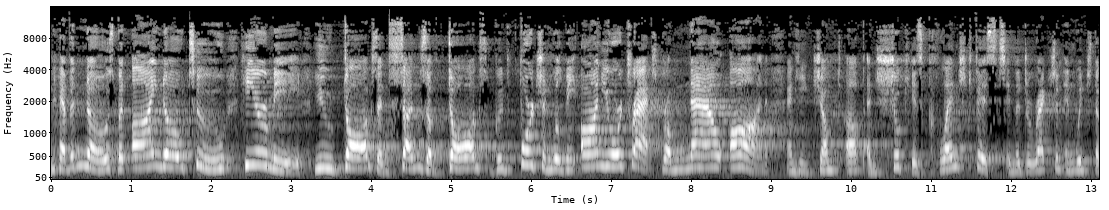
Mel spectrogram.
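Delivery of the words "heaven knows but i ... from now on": loud, slow, higher threat; shouted vow. A narrator's reading. Good Fortune cursing the vanished thieves, loud shouted threat. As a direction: hurl the curse after the thieves.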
